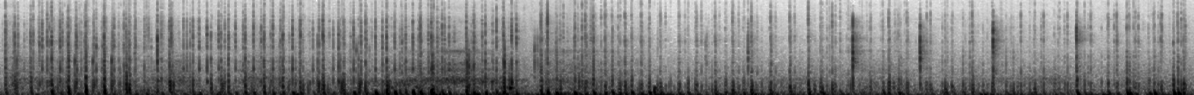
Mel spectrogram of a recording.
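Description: A small solid bar of soap in a white paper wrapper is held in one hand while the other hand's fingernails tap and scratch the paper. The result is a steady stream of fast, dry, crinkly taps with a dull, low-heavy thud and very short decay, continuing through the whole clip.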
